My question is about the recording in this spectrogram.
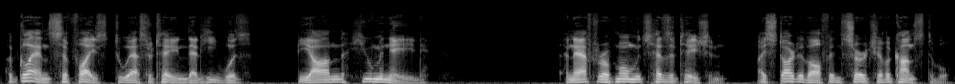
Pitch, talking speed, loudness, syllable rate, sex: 100 Hz, 150 wpm, -20 LUFS, 5.2 syllables/s, male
